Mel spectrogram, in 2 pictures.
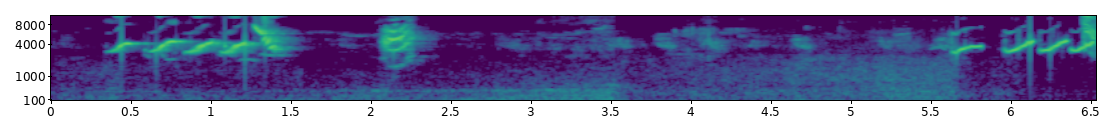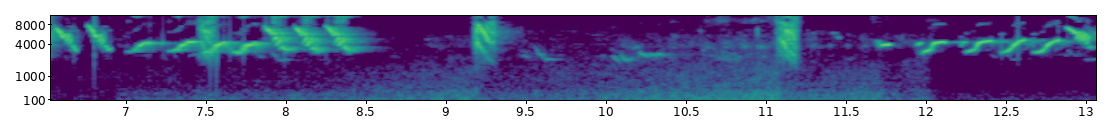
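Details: A Double-collared Seedeater (Sporophila caerulescens), recorded to warm up captive birds, gives bursts of quick, high, repeated tui-tui notes mixed with sharp chips, with a female calling between the phrases.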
